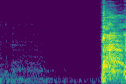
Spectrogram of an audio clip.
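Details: An acted adult cough in a comedy sketch: about a second of near silence, then one sudden harsh, explosive burst that cuts off at the end.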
